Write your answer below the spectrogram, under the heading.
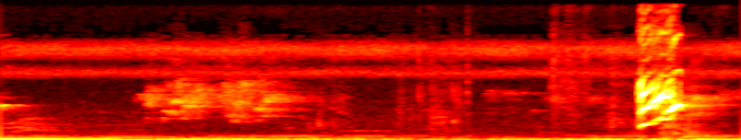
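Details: Female canary calling to stir males into breeding mood and eager song: soft buzzy twittering early on, then a single loud, abrupt, downward-sweeping chirp near the end, with steady low hum beneath.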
